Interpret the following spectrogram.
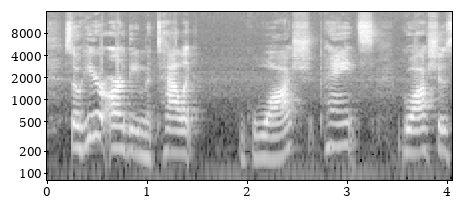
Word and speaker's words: gouache: here are the metallic gouache paint washes I always remember to say it like squash and they differ from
